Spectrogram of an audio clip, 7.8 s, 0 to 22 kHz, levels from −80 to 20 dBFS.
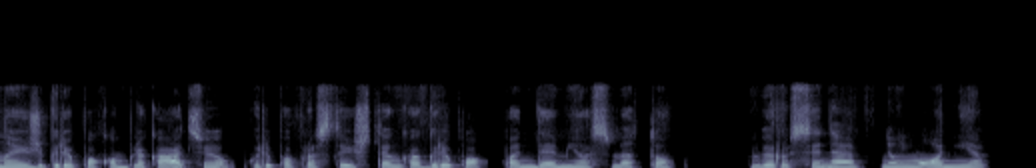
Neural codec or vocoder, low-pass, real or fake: none; 10.8 kHz; real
